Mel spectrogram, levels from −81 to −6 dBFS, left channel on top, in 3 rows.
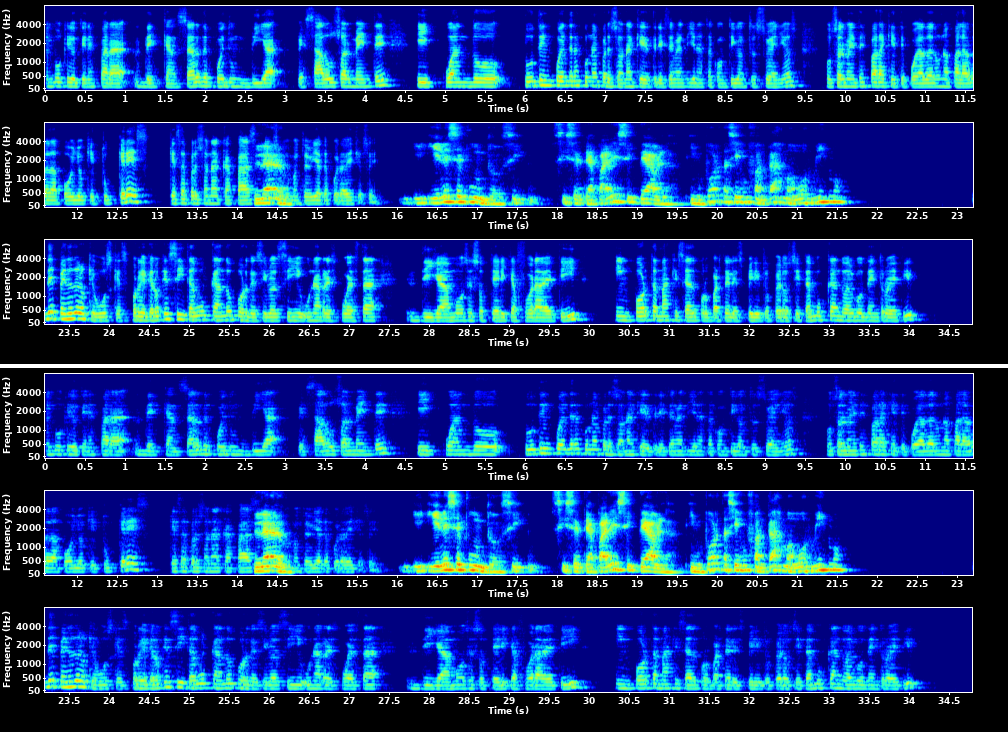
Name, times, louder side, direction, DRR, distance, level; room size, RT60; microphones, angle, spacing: voice 1, 0.0-5.7 6.0-12.9 13.2-15.8 23.2-29.9 30.3-34.0, left 4 dB, 75° left, 0.4 m, -39 dB
voice 2, 14.2-14.7 16.1-21.6, right 3 dB, 45° right, 0.4 m, -30 dB
2.7 x 2.6 x 2.4 m
head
